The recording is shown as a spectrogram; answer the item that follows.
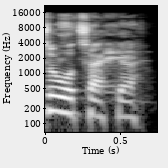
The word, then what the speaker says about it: Autechre: I can't pronounce the name, I don't care. It is Autechre.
